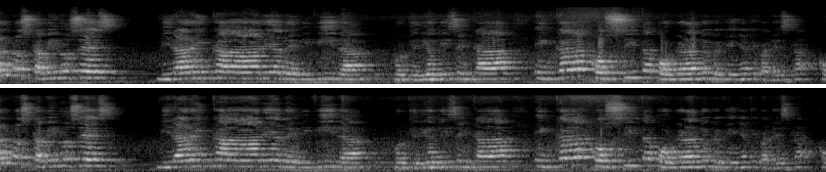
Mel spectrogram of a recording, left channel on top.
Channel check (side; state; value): both; normal; correlation 0.18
